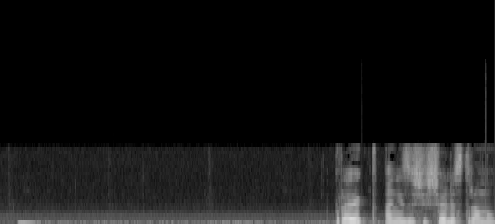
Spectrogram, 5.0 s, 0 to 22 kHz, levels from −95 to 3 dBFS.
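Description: Clock drift buffer slips appear from 1.13 s to 4.86 s as about four regular clicks, one every 1.24 s. The likely cause is two devices on independent clocks mismatched by around 500 ppm, so the buffer periodically drops or repeats a few tens of speech samples.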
